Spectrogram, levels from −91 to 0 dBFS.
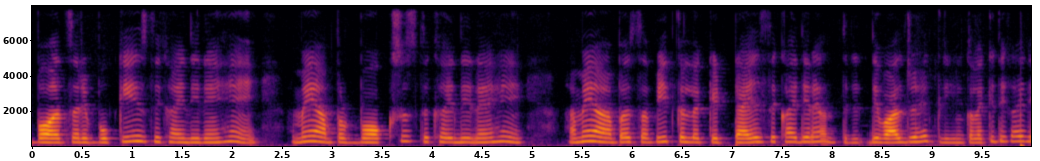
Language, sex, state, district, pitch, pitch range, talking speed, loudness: Hindi, female, Maharashtra, Chandrapur, 245 Hz, 230-265 Hz, 220 wpm, -27 LUFS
